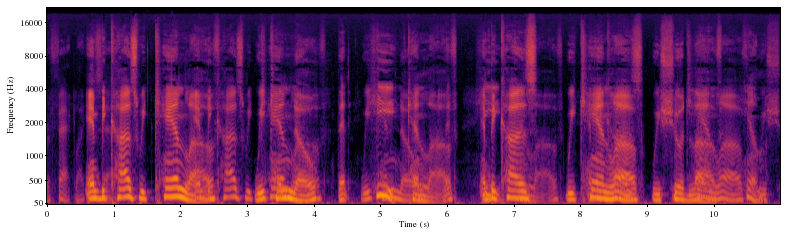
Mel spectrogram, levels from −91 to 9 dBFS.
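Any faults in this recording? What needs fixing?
A doubled audio track runs through the whole speech clip: a second full-band copy trails the original by about one and a half seconds, roughly 10 dB quieter, with no reverberant tail or room colouring. The likely cause is the same signal reaching the mix twice, once through a slower capture or monitoring path. On a spectrogram the harmonic and consonant patterns reappear as fainter, identical shapes shifted right; the waveform shows each burst echoed as a smaller replica. To prevent it, route each source through a single capture path and mute any delayed return or duplicate track before mixing.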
